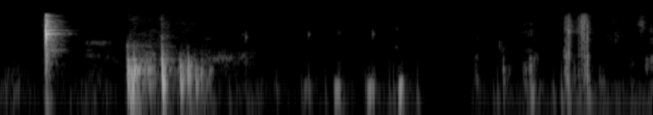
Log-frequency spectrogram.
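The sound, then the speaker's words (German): A single bright glass clink rings out near the start during a toast with Klosterexport Dunkel, a dark export beer, followed by a few dull knocks and soft handling noises, then a pair of faint ticks near the end. No one speaks. “Ja. Also, äh, Prost.”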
